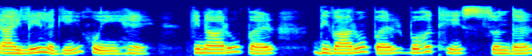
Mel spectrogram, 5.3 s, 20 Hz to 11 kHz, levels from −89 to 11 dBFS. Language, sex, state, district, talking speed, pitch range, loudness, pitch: Hindi, female, Chhattisgarh, Sukma, 125 wpm, 190-225 Hz, -14 LUFS, 210 Hz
